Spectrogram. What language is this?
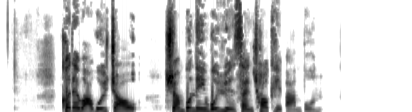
Cantonese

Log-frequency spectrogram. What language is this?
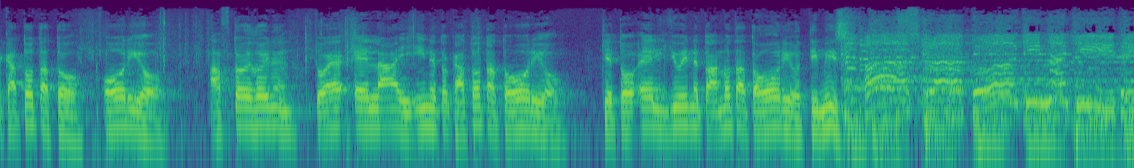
Greek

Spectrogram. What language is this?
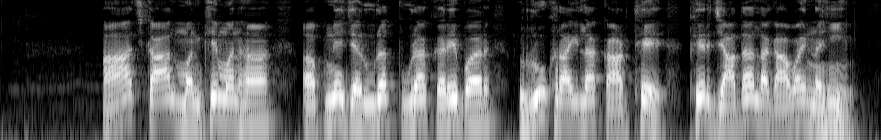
Chhattisgarhi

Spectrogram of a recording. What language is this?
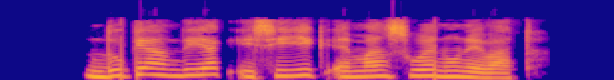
Basque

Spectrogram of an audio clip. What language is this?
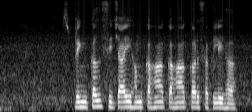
Magahi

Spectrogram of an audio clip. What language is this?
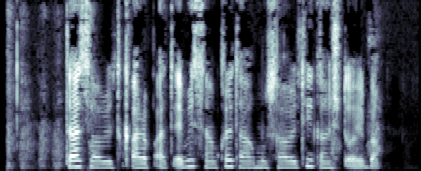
Georgian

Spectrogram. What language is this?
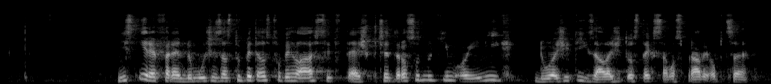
Czech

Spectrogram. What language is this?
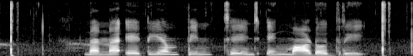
Kannada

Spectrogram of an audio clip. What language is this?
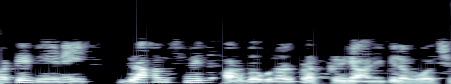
Telugu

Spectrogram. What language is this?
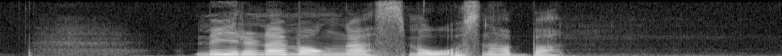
Swedish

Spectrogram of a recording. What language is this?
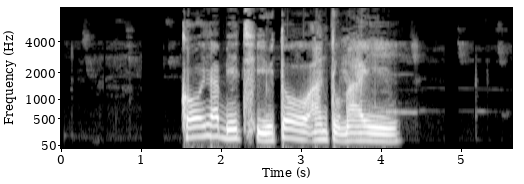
Bakoko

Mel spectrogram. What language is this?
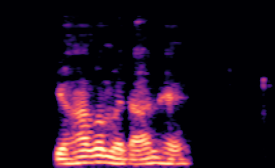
Urdu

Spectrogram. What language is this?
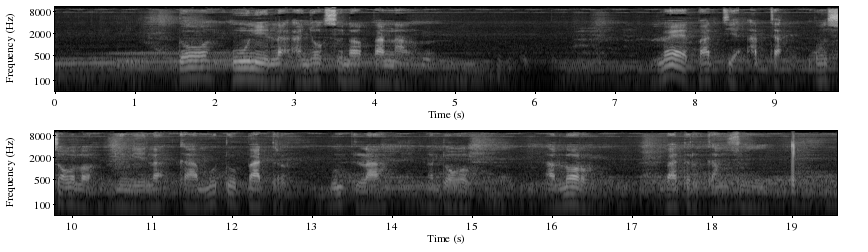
Southern Dagaare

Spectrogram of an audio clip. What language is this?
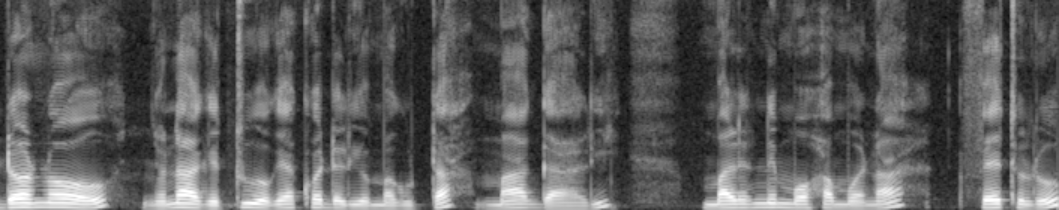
Kikuyu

